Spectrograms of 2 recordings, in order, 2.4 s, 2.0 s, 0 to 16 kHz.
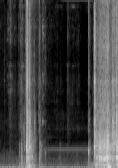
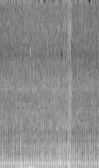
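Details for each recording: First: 2009 Seat Leon with noise near crank pulley and oil leaks, after refitting a part: engine fires after short crank and settles into a smooth steady idle with no belt squeal or chirp; normal idle. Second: 2009 SEAT Leon with engine running: steady fast rhythmic hum and thrum in the belt area; A/C compressor pulley bolt thread stripped and not tightening, letting the pulley wobble.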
